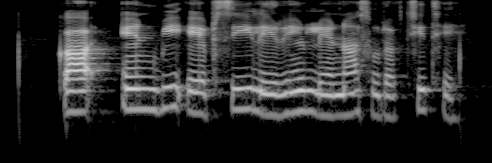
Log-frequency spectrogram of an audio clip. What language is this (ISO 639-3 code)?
hne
